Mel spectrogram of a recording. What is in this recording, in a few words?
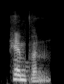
"hempen", Indian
